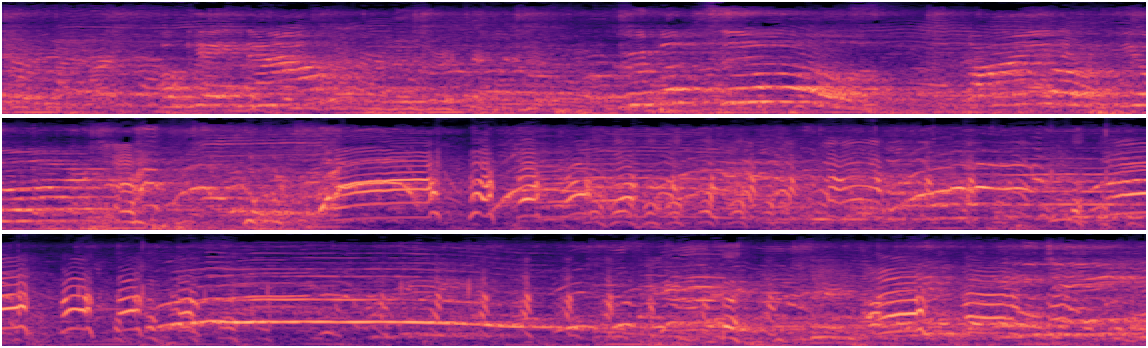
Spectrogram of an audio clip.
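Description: A crowd of adults and children shout and cheer in an echoing hall.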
